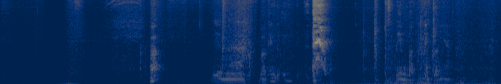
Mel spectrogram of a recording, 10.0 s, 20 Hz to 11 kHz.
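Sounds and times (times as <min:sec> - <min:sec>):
man speaking: 0:04.2 - 0:06.1
man coughing: 0:06.1 - 0:06.7.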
